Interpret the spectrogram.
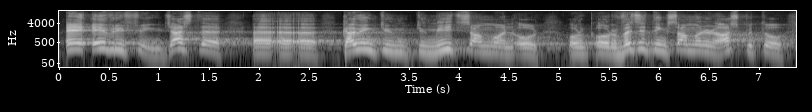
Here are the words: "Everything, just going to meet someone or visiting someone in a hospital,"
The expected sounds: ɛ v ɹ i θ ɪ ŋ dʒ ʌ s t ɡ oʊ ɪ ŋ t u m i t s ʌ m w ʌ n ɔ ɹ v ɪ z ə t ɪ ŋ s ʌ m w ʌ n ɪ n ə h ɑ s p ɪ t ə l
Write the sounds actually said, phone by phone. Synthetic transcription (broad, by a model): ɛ v ɹ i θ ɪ ŋ dʒ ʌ s t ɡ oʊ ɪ ŋ t u m i t s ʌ m w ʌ n ɔ ɹ v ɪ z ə t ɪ ŋ s ʌ m w ʌ n ɪ n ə h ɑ s p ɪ t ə l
